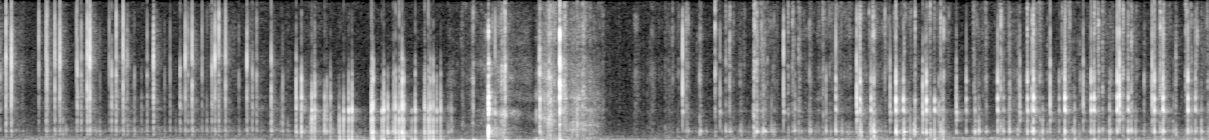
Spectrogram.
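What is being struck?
Wooden hairbrush.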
